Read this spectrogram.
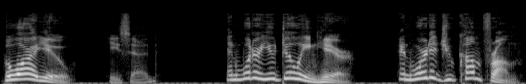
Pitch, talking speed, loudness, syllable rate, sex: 180 Hz, 195 wpm, -18 LUFS, 5.5 syllables/s, male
